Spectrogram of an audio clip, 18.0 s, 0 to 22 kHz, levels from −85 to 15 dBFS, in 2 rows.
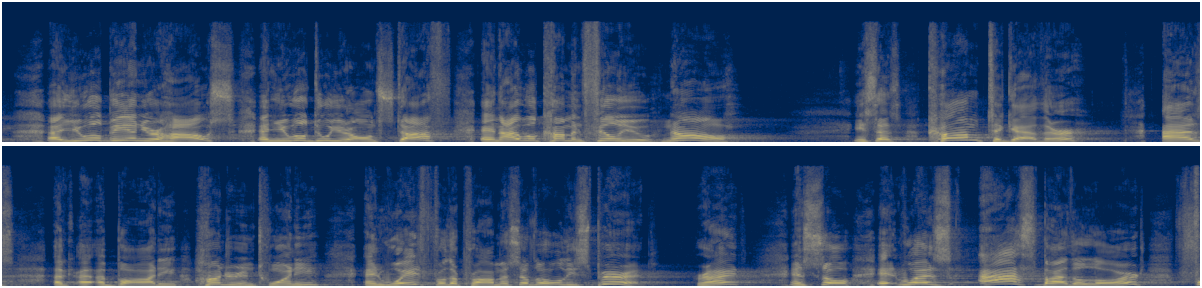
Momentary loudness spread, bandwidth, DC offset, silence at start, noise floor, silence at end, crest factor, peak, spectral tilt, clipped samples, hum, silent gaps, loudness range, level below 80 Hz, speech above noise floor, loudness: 9 LU; 19.5 kHz; under 0.1%; 0.1 s; -55 dBFS; 0 s; 20 dB; 0 dBFS; -2.5 dB/octave; under 0.1%; none; none; 3 LU; -76 dBFS; 36 dB; -19 LUFS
